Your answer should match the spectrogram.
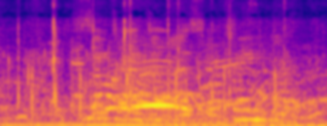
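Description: People's voices talking close by while the band is not playing, over a steady low hum from the stage sound system.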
